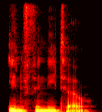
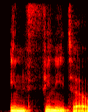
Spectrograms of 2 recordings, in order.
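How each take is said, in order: First: The stress is on the third syllable. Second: The stress is on the second syllable. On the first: The speaker calls it right. "will stress its penultimate syllable" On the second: The speaker calls it wrong. "accented like infinity with second syllable stress. So, not pronounced infinito"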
